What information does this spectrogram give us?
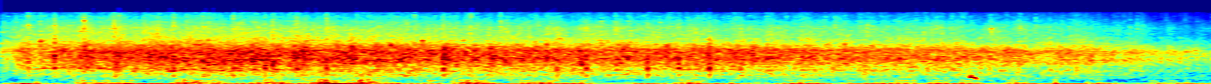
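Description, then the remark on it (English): Sustained applause from a sizable audience, steady and dense clapping for about ten seconds before tapering slightly at the end, with no talking over it. “which is the translation team, which we also think is a very good team that will not present something here, but I think is due an applause as well.”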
